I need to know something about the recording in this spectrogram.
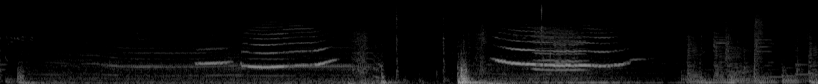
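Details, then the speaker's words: Brand-new Ferrari Roma: a squeaky, creaking whine that rises in pitch as the power window glass travels up and down, repeating on the next stroke; the window is noisy and the cause is not stated. "Brand new car, and it makes this noise when you put the window up and down. Listen."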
